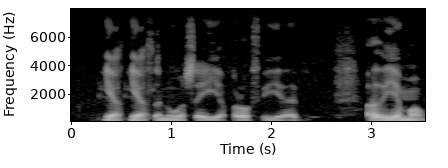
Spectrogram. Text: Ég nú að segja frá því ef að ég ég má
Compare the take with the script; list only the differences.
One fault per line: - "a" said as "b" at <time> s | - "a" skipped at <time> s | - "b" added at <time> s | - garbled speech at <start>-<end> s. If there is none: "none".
- "ætla" added at 0.7 s
- "ég" skipped at 3.4 s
